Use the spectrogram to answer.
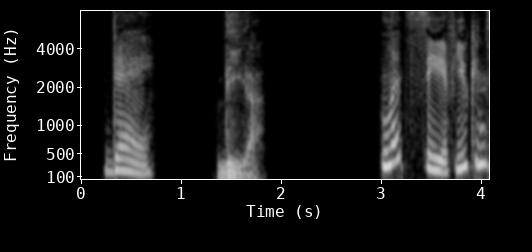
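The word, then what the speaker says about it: día: listen to the way you would say day dia let's hear that again dia how do you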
